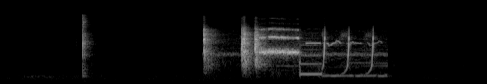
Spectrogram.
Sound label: my iPhone battery charging sound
